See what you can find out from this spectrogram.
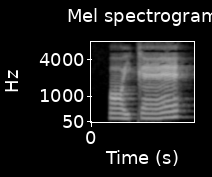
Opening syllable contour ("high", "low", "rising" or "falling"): low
